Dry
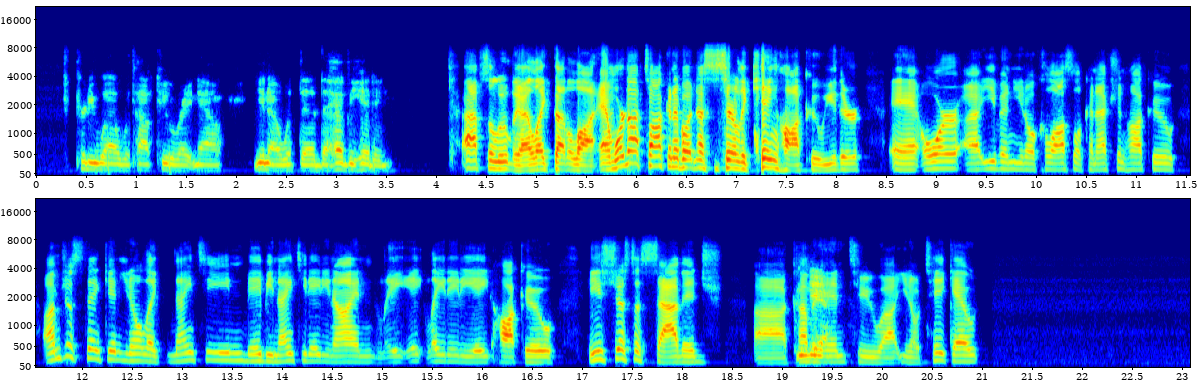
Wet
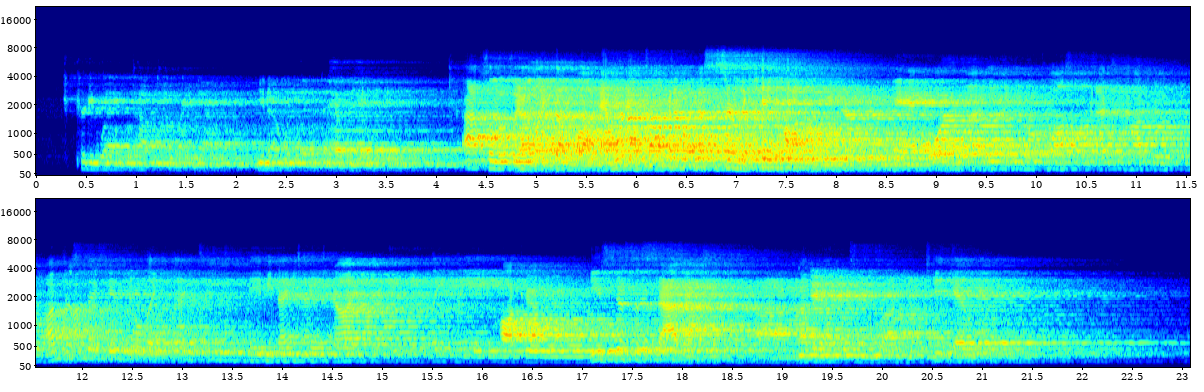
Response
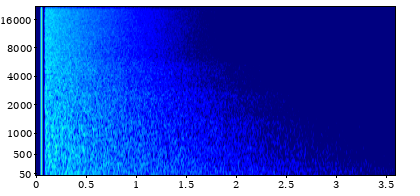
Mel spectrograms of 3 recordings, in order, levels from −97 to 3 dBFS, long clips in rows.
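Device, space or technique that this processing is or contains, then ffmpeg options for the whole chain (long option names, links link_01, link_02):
station announcement: -filter_complex "[0:a]highpass=310,lowpass=3600,equalizer=frequency=2100:width_type=o:width=0.29:gain=8.5,aecho=1:1:137|250.7:0.316|0.501[link_01];[1:a]atrim=start_sample=2205[link_02];[link_01][link_02]afir=irnorm=-1:irlink=0,volume=-6.5dB"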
